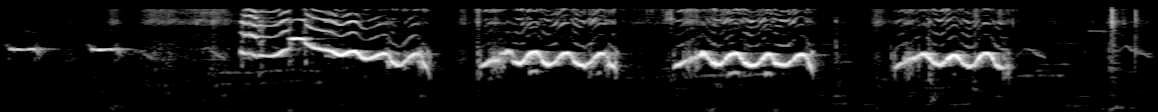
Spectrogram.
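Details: Female greater green leafbird in breeding condition, used to make silent males sing; a few high chips, then four rapid warbling trills with a wavering, rolling quality, each about half a second long.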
